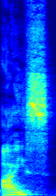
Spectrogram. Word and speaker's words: eyes: al final por ejemplo eyes es con el sonido de ese mes al final eyes y es el plural de ojos se pronuncia con vibración en frente de mi boca esto ocurre mucho en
